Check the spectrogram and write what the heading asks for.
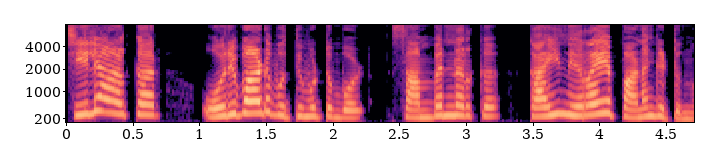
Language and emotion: Malayalam, angry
